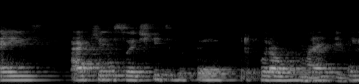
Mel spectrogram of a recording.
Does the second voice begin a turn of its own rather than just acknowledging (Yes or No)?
Yes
